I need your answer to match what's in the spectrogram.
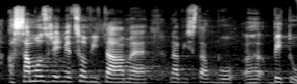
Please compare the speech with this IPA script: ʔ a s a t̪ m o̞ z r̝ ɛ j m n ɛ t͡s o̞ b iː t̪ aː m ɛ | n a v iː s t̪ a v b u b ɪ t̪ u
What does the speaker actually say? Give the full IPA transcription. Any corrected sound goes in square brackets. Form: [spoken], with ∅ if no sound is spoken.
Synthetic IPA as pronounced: ʔ a s a [∅] m o̞ z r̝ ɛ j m [ɲ] ɛ t͡s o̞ [v] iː t̪ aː m ɛ | n a v iː s t̪ a v b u b ɪ t̪ u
